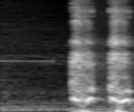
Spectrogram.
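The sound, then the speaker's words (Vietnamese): Two loud, harsh coughs in quick succession, coming from a room, after a short near-silent moment. “Trong phòng Ngô Nhất Hỏa truyền đến một tràng tiếng ho”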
